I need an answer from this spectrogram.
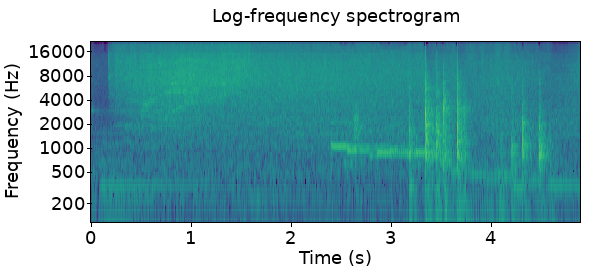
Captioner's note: pan sizzling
